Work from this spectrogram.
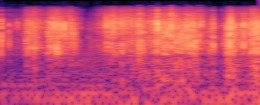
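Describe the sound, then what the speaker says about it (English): Paper crumpled by hand during a spray paint art session, a continuous crinkly, crackling rustle close to the mic with a few brief pauses, no talking. "Crumple another piece of"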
